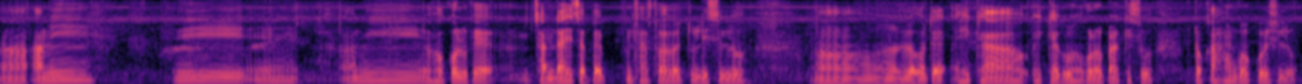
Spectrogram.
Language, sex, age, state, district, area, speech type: Assamese, male, 18-30, Assam, Tinsukia, urban, spontaneous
